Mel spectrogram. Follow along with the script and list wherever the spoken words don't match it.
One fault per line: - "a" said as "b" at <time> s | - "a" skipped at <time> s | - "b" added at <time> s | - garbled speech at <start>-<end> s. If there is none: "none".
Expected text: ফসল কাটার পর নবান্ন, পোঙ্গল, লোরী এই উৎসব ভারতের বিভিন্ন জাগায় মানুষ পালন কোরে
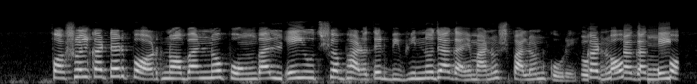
- "লোরী" skipped at 2.7 s
- garbled speech at 5.8-6.8 s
